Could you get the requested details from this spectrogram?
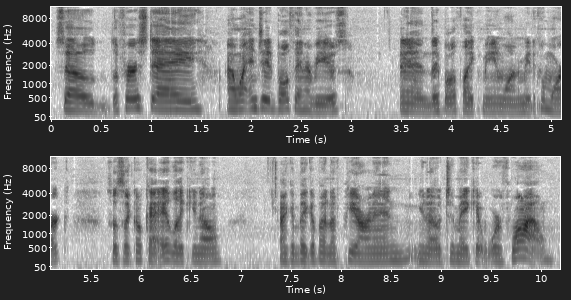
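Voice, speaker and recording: A young woman telling personal stories casually while eating and chewing, in halting phrases peppered with "like". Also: lowish voice, fairly even intonation, pushed and bright. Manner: frequent filler "like", halting stop-and-start phrasing. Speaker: vlogger. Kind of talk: casual personal storytelling chat.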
